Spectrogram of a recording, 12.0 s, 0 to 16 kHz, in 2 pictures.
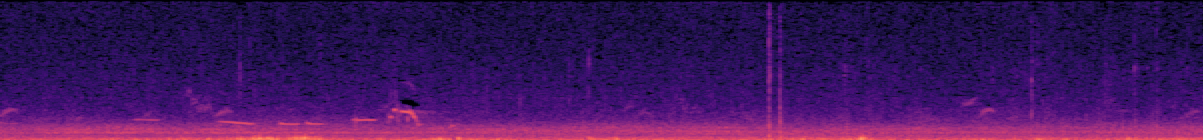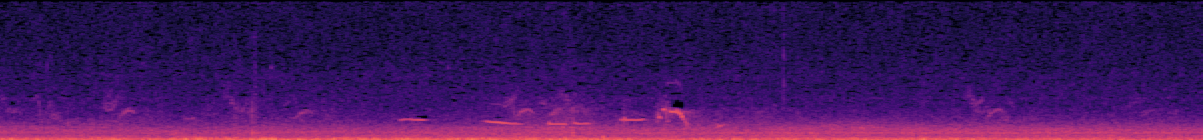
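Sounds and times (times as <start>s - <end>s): bird chirping and whistling: 0.7s - 2.3s, 8.0s - 9.7s.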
